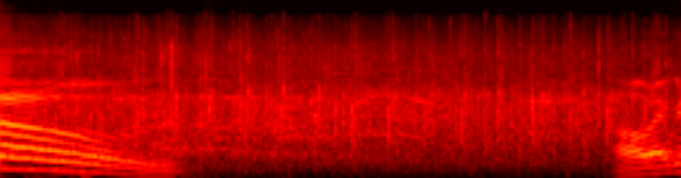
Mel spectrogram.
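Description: Applause from a pops concert audience fills the middle stretch, moderately loud and sustained, with a spoken voice at the start and again at the end.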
